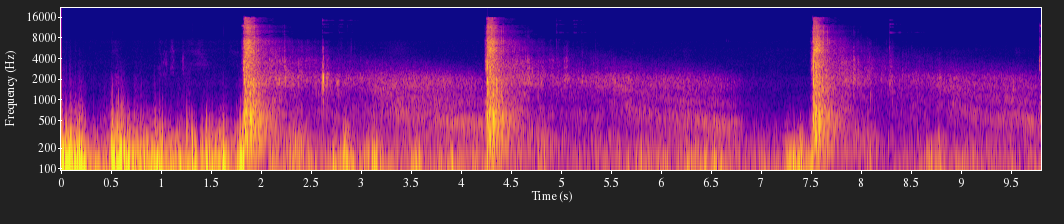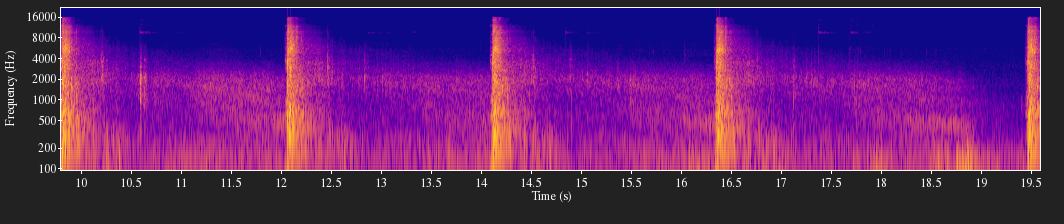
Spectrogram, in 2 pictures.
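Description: Eight single rifle shots from an M14 K-Gun with a muzzle brake, fired slowly at about one every two to two and a half seconds, each trailing off in an echo. The rifle is being test-fired to check that it still cycles properly with the muzzle brake fitted. Wind buffets the microphone in the first second.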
